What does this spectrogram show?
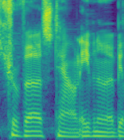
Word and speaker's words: Traverse Town: It's Traverse Town, but it's the actual word is traverse. You see what I'm saying? Cuz traverse town makes no sense. You see what I'm saying? That's That's what you're trying to say. It's not legal to say traverse town.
